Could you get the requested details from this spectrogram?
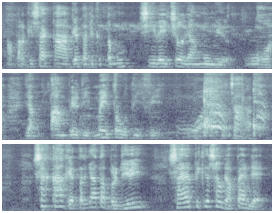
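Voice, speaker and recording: An older man, a pastor, giving an expository sermon as a humorous, animated storyteller who sprinkles in English words. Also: mid-range voice, normal speed, distant mic, a crowd in the background.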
